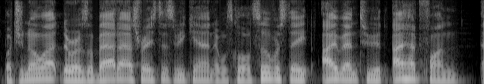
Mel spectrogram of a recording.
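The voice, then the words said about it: Tired, hoarse, worn-out voice. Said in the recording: “I'm a little tired. My voice is gone.”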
